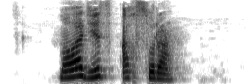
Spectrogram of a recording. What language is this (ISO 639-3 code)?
bak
